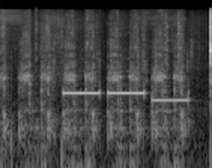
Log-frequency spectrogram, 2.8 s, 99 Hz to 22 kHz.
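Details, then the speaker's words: LUCAS 3 mechanical CPR device on a simulated patient in 30:2 mode, no advanced airway: rhythmic compression sounds, then three sustained beeps alerting a pause for two ventilation breaths. "you hear that your patients gonna ventilate two breaths it's gonna continue"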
